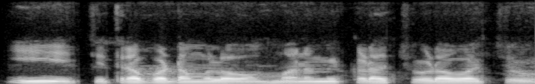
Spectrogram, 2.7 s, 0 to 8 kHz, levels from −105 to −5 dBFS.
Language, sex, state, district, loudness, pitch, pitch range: Telugu, male, Andhra Pradesh, Sri Satya Sai, -17 LUFS, 135 Hz, 130-140 Hz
